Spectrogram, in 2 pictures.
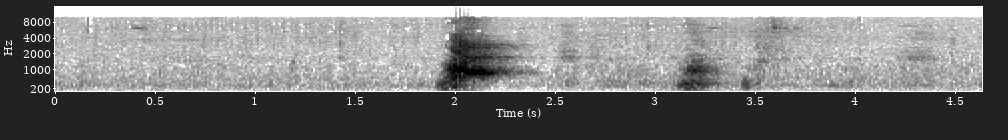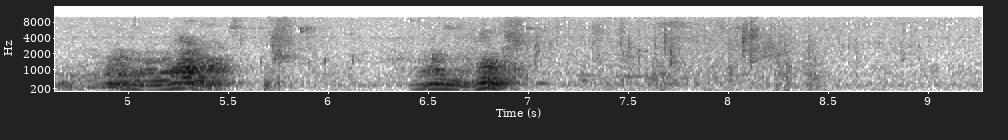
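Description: West Highland White Terriers barking at play: one loud bark about two seconds in, then three quieter ones, the later two longer and rougher.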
